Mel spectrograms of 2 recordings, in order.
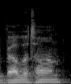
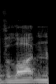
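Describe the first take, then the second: First: "Veloton" as VEL-uh-tahn; "Veloton" with an open final syllable, VEL-uh-tahn; alternative pronunciation. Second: "Velotten" as vuh-LOT-un; "Velotten" with a weak first syllable, vuh-LOT-un; middle-syllable stress. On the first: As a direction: say "Veloton" starting on a full VEL. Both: Shown as a demonstration. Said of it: "I don't know how to pronounce it".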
